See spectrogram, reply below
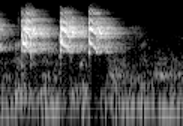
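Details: Three rapid harsh, high chirps from a breeding pair of lovebirds, each fading quickly, then quiet with a low hum.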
